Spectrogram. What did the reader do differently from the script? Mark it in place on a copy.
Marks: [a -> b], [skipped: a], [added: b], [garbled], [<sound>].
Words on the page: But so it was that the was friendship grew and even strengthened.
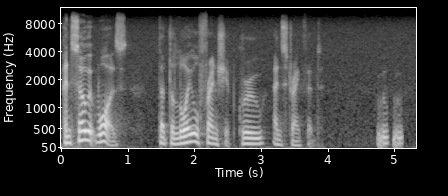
[But -> And] so it was that the [was -> loyal] friendship grew and [skipped: even] strengthened. [laugh]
